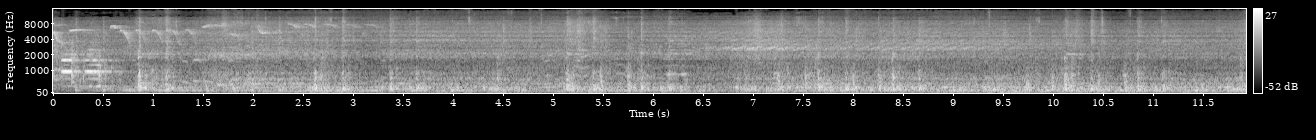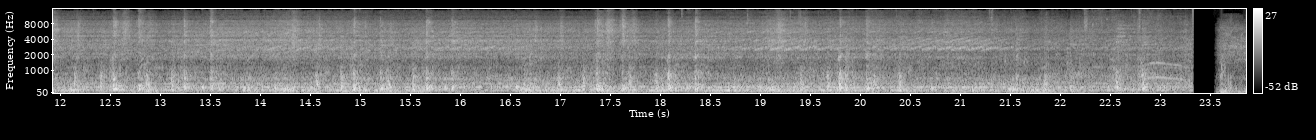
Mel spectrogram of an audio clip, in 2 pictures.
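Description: A Class 700 electric multiple unit passes close by on the track below: a steady rumble of wheels on rails, with many quick clicks as the wheels run over joints and pointwork. Near the end the sound drops out abruptly for a moment.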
